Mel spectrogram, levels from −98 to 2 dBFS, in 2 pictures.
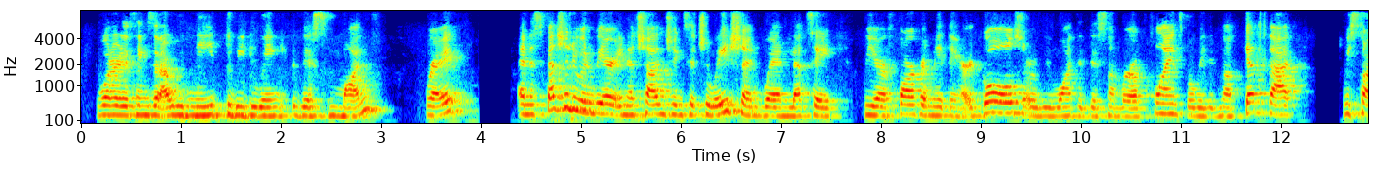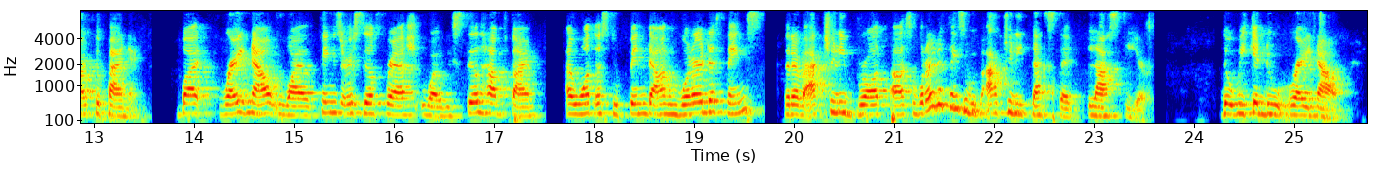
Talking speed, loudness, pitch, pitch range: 220 wpm, -17 LUFS, 205 Hz, 185-230 Hz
